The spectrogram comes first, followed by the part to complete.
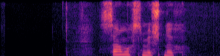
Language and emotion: Russian, neutral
